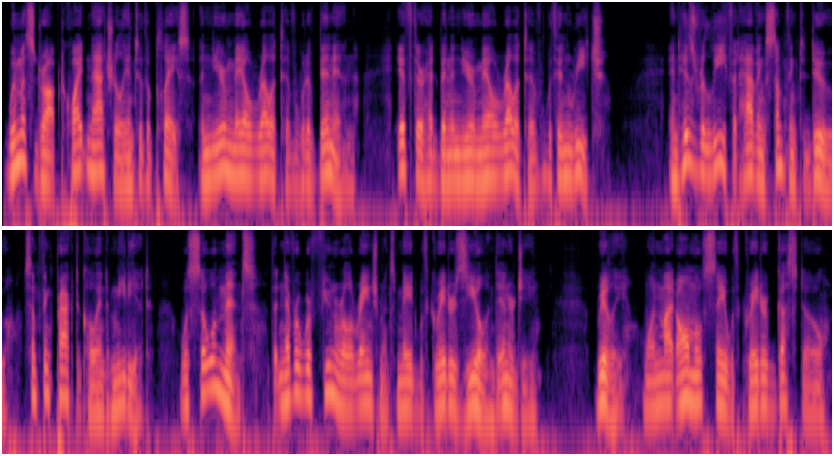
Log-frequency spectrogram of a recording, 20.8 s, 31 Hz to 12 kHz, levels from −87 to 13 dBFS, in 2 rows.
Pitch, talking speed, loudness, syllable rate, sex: 110 Hz, 170 wpm, -21 LUFS, 5.7 syllables/s, male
